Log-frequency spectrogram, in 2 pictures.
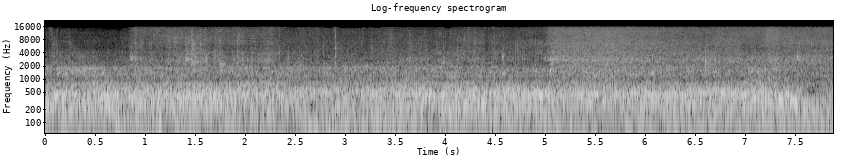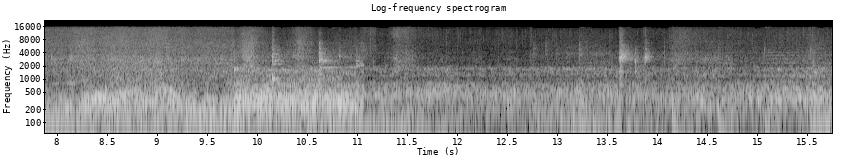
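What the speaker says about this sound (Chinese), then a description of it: "辣椒下去爆香" Chili peppers hit hot oil in a wok in a restaurant-style kitchen while the cook finishes General Tso's chicken, giving steady close sizzling and stirring that thins out and quiets partway through.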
